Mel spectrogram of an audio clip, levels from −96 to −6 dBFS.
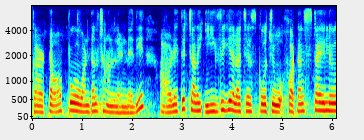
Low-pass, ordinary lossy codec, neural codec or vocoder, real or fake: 7.2 kHz; none; codec, 16 kHz, 4.8 kbps, FACodec; fake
